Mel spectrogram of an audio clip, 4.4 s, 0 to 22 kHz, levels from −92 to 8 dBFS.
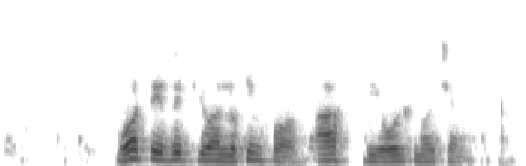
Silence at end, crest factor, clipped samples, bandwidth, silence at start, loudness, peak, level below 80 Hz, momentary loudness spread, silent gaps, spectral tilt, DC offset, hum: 0.55 s; 18 dB; under 0.1%; 7.2 kHz; 1 s; -29 LUFS; -12 dBFS; -70 dBFS; 13 LU; 2.97-3.02 s; -10.5 dB/octave; under 0.1%; none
